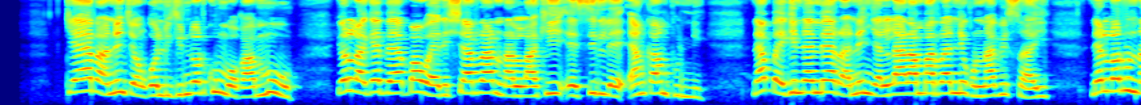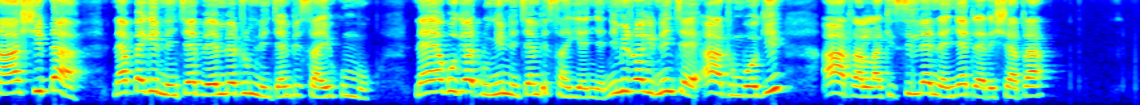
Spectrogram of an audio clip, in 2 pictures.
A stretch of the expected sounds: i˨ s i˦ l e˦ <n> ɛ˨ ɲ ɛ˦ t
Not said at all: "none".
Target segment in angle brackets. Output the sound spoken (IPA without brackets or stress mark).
n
